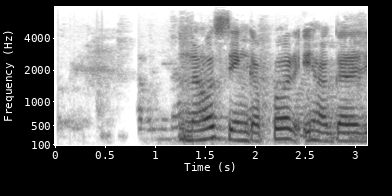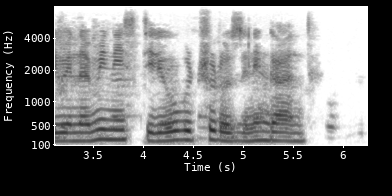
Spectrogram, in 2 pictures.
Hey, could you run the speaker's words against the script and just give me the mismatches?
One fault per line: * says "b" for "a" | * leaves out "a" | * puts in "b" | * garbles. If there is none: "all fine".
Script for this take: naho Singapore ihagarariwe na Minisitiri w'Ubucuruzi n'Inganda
all fine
